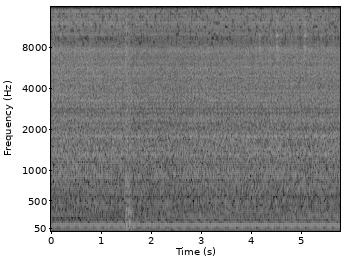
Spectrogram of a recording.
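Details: Integra after head gasket job and cam/rocker arm reassembly: engine settles into an even steady low idle with no knocks, misses or ticks, fluids settled after two minutes; runs smooth and healthy.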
